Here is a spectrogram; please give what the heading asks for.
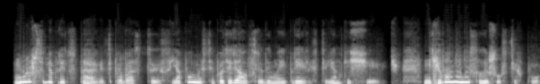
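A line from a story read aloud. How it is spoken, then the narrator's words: Plain. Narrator (Russian): сказал ГТТ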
